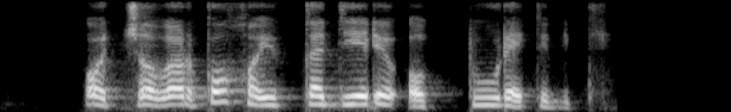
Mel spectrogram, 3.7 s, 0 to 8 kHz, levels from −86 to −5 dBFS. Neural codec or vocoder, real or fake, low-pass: codec, 16 kHz, 1 kbps, FunCodec, trained on LibriTTS, 50 frames a second; fake; 7.2 kHz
